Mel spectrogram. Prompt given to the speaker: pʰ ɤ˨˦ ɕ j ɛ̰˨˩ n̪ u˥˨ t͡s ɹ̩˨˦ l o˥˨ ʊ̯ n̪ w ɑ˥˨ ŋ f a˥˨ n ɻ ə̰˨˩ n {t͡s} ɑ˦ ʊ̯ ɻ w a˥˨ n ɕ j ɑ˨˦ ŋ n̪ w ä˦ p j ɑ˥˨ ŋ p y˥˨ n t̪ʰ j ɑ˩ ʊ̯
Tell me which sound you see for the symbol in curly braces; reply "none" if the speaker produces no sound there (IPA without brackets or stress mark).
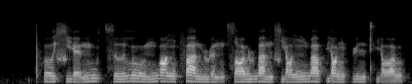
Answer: t͡s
